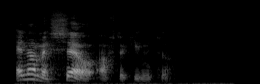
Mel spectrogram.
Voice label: GREEK A medium car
